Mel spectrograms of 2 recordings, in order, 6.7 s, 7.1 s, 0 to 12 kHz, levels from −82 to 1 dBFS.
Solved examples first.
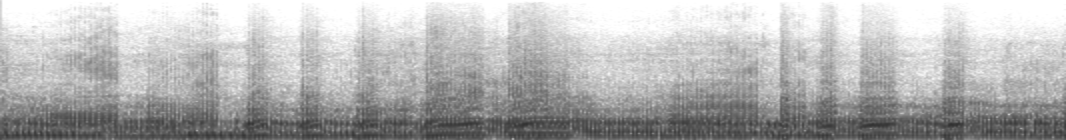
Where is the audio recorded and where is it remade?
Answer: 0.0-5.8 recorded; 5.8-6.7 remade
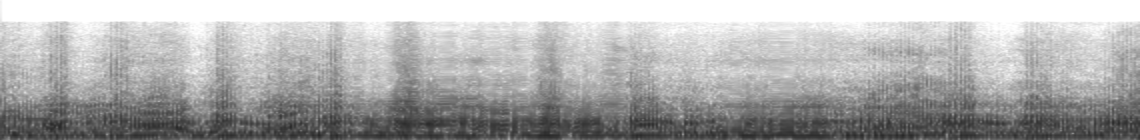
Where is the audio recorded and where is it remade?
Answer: 0.0-2.2 recorded; 2.2-3.9 remade; 3.9-4.5 recorded; 4.5-5.2 remade; 5.2-7.1 recorded

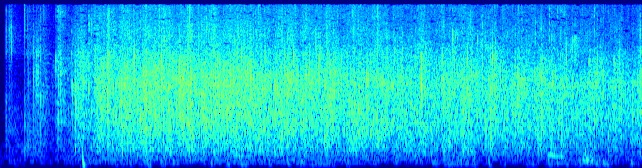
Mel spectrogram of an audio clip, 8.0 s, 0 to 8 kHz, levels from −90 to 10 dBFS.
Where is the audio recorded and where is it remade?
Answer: 0.0-1.0 remade; 1.0-4.3 recorded; 4.3-5.3 remade; 5.3-8.0 recorded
